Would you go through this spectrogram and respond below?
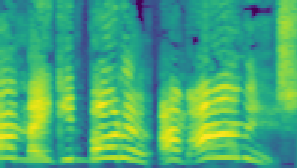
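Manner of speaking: high, distant-sounding voice.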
